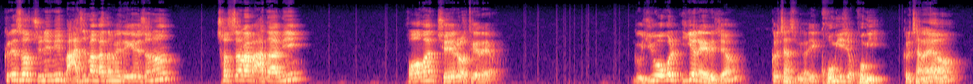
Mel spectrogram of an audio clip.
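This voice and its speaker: Gravelly preacher with rhetorical questions. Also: male voice, high-pitched, normal speed, pauses often, pushed and bright. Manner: emphatic, rhetorical questions to the congregation. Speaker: pastor. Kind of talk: sermon. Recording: echoey, from far off the mic.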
